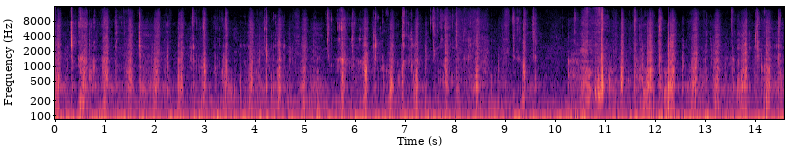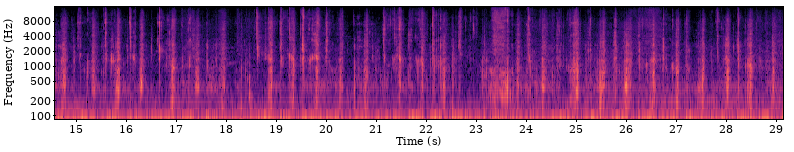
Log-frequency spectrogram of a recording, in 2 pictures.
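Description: Close-miked chewing of whole green peppers in chopped red chili: a continuous run of crisp, wet crunches and bites.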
